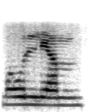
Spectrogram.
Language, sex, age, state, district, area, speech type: Sanskrit, female, 60+, Karnataka, Mysore, urban, conversation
